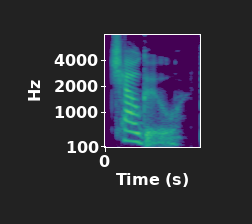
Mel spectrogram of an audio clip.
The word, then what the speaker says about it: ChiaoGoo: We are going to actually ask them the correct way to pronounce their brands. And it's chow goo.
